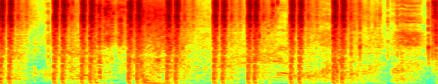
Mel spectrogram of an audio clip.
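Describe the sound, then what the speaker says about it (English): Machine pistol fire in the zombie-wave video game Blood Waves, as rapid, loud, close bursts of shots that repeat in quick clusters across the whole stretch, with faint talk underneath. "with a headshot with a machine pistol, it really does the trick"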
